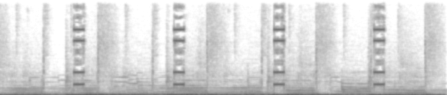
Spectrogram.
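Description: Quiz countdown timer sounding four short, pitched beeps, one a second, as it counts down, over background music with a heavy bass.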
